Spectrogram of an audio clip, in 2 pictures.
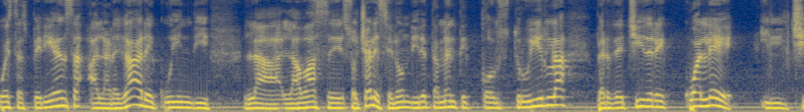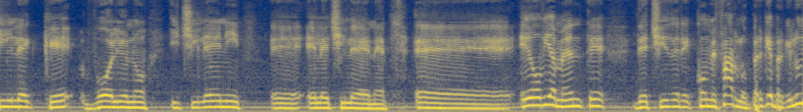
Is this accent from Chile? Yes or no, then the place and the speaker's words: no; Argentina; now in Italy; siendo argentino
